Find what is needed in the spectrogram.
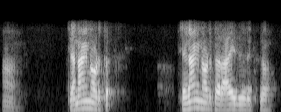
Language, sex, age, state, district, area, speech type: Kannada, male, 18-30, Karnataka, Mysore, urban, conversation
